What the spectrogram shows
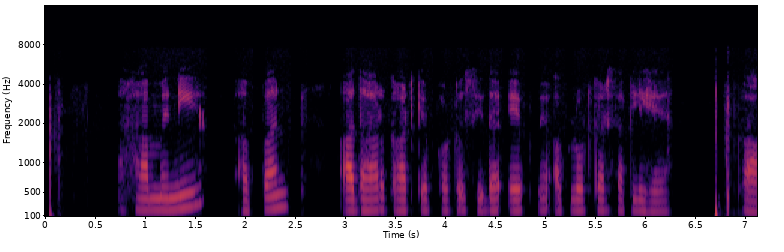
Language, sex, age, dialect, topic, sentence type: Magahi, female, 56-60, Central/Standard, banking, question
